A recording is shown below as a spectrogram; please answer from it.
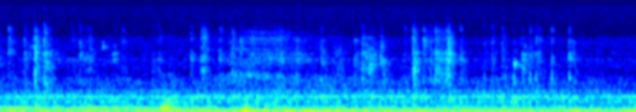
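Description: Faint, irregular light clicks and taps, like typing or small handling noises, over a low steady hum of room noise.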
